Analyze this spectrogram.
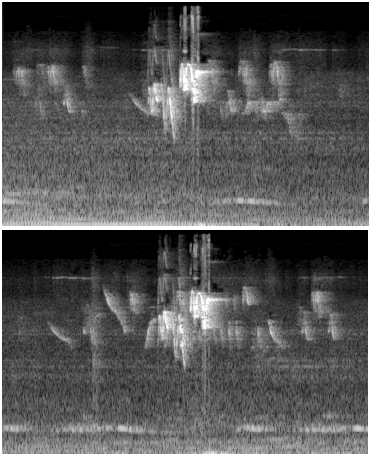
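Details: Yellow-fronted canary singing, used as a lure to provoke rival birds: two loud, dense bursts of high chattering notes about four seconds apart, with scattered soft chirps and short whistled slurs between them over a low steady hum.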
